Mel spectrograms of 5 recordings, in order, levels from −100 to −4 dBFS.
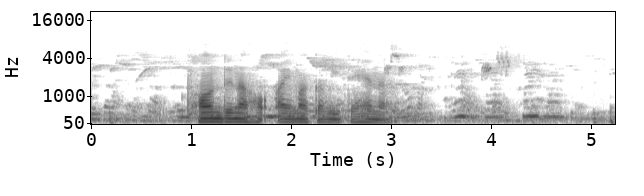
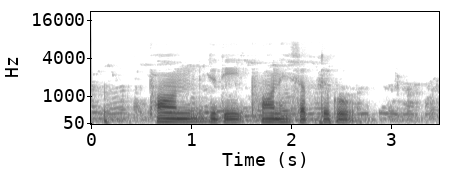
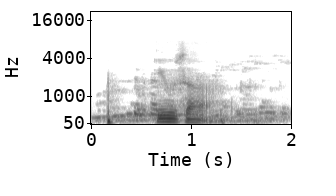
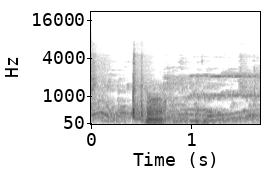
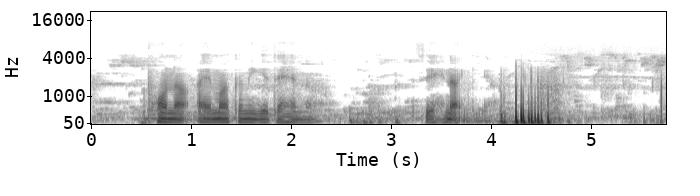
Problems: constant background noise, continuous background conversations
